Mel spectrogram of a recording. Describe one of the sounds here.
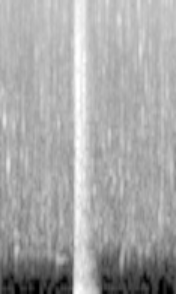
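A heavy wooden bench thuds into place.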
